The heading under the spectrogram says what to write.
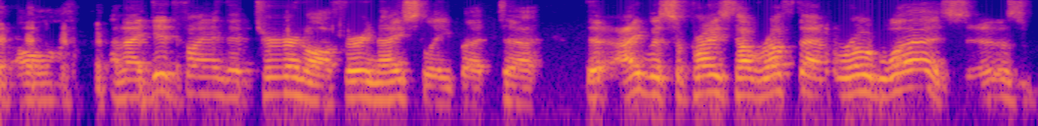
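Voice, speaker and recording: A man casually recounting things in a halting way, repeating words as he goes. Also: mid-range voice, rough recording.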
